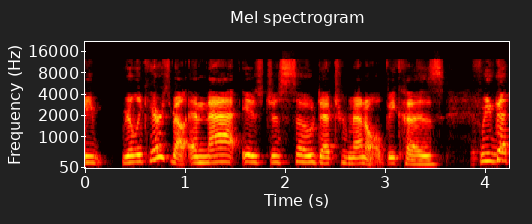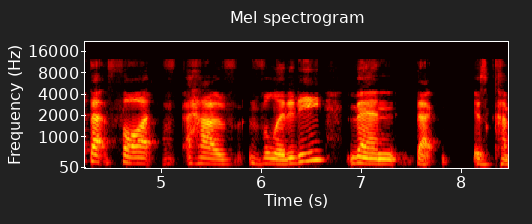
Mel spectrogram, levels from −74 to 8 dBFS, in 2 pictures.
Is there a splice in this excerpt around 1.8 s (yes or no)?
no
